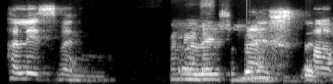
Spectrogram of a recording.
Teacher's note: không phải po, tiếng Anh không có âm o ạ, mà âm ơ ạ.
